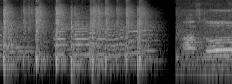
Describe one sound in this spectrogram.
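Boots stamp in rhythm on paving stones.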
